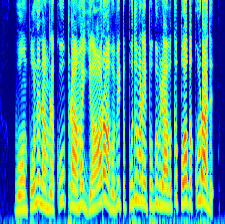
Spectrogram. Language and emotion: Tamil, angry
